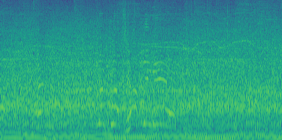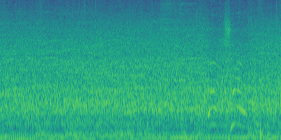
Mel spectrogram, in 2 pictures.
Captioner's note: applause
